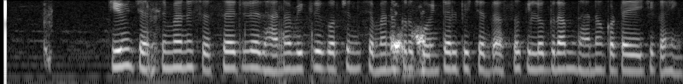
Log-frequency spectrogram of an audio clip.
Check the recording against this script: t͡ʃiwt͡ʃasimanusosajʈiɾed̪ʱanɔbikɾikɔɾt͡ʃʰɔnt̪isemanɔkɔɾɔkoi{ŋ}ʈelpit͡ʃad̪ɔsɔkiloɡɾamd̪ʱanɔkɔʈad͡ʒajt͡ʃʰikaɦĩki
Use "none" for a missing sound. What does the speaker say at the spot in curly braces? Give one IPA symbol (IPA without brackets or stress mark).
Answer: ɳ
